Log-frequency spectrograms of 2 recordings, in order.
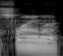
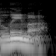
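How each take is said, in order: First: The first vowel sounds like 'eye'. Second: The first vowel sounds like 'ee'. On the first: This is how the local town name is said. "You pronounce it like lima beans" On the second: This is how the name is said in Spanish. "Spanish it would be Lima"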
